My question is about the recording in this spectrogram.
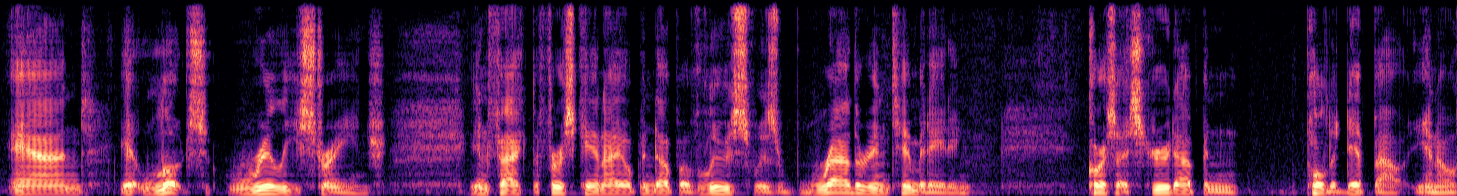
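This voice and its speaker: Casual male reviewer, folksy and rambling, on the low side, dry recording. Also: a bit bright, dry recording. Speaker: product reviewer. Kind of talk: casual review chat to camera.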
